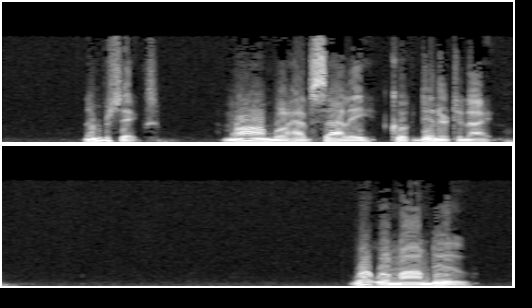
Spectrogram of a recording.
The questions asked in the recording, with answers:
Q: What will Mom do?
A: She'll have Sally cook dinner tonight.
